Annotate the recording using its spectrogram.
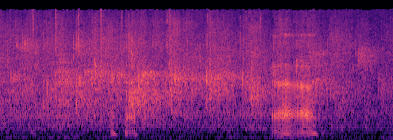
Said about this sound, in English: Everybody give him an amen or a round of applause, something.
